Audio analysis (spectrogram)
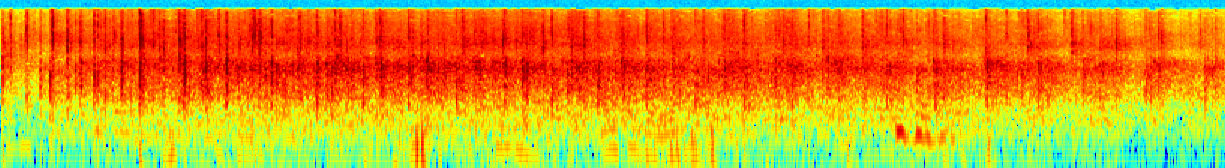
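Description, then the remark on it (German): An audience gives a big round of applause for a person for about eight seconds, a dense, even wash of many hands clapping with a few faint voices mixed underneath. “ein mega Applaus.”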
